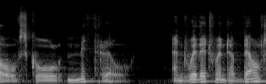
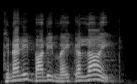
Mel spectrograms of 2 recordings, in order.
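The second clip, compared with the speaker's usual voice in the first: urgent call; 10 semitones higher, faster than usual. Acted. Bilbo calls in darkness.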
